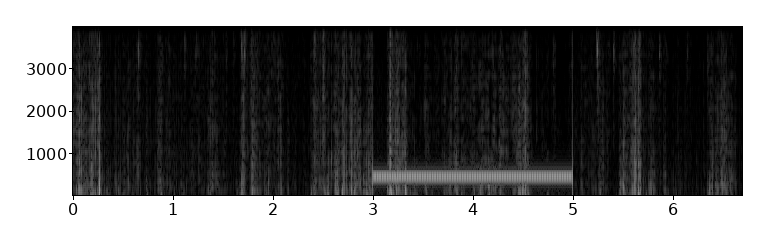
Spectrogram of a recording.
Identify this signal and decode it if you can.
Ringback tone (North America), 440 + 480 Hz.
